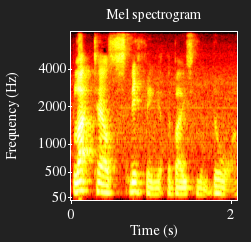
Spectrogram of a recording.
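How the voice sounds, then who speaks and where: A man's voice: medium pitch, a little fast, sharp tone, slight background noise, rough recording. A man hosting a casual recap of a tabletop roleplaying session, telling it in a conversational storytelling way. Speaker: host and game master recapping a tabletop session.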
